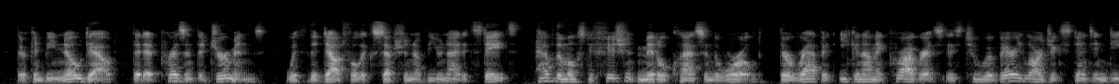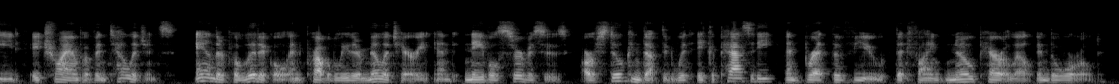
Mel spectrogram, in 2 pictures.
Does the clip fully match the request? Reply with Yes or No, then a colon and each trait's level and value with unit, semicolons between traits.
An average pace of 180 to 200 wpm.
Yes: average, 185 wpm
